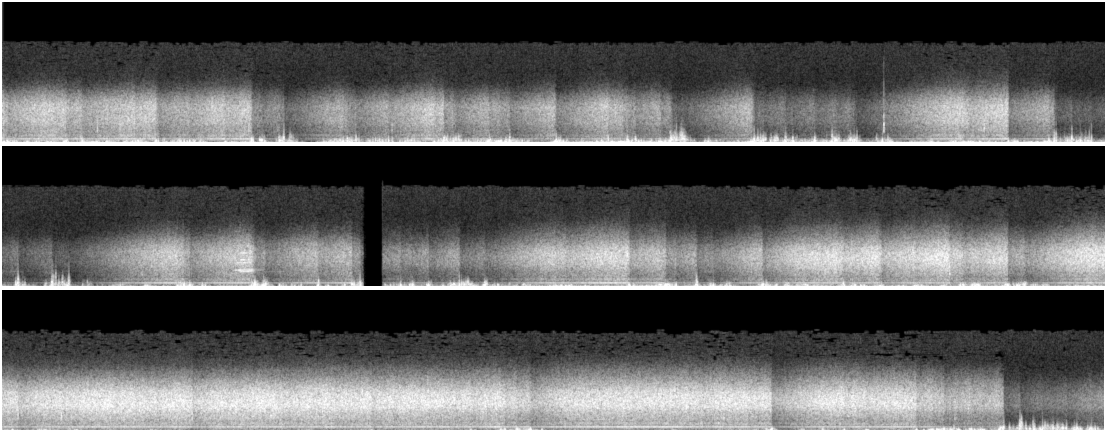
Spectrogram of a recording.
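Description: Strong gusty wind buffeting the microphone, with leaves rustling in the trees. The buffeting comes in heavy gusts in the first half and settles into a steadier rushing later. A steady humming tone runs underneath throughout.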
